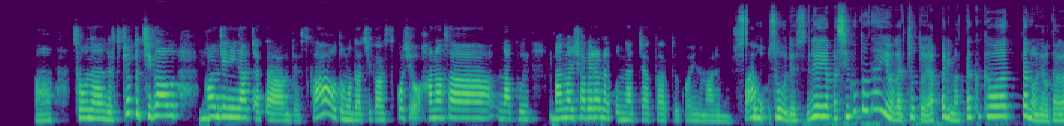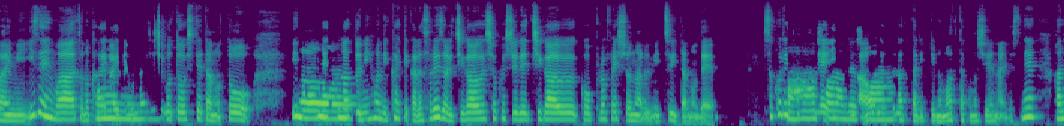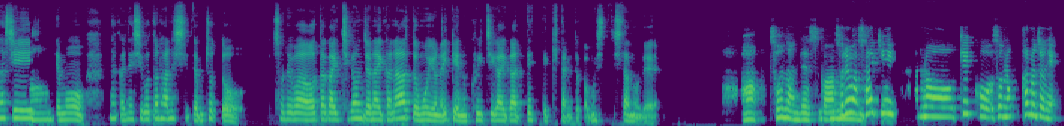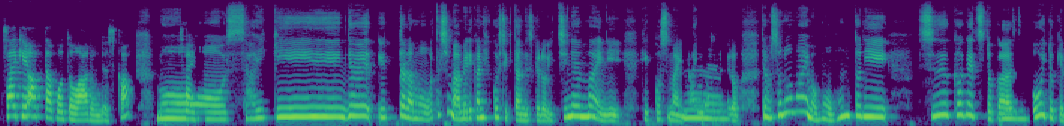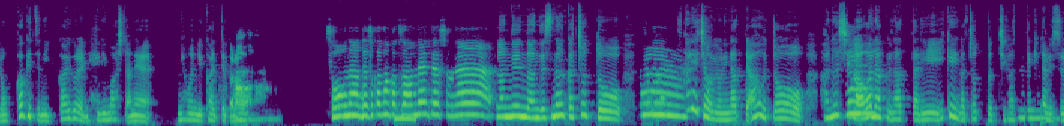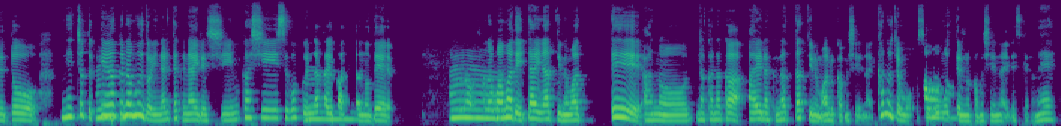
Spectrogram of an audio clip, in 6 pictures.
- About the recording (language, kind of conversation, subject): Japanese, advice, 友人関係が変わって新しい交友関係を作る必要があると感じるのはなぜですか？
- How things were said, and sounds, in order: unintelligible speech; other background noise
